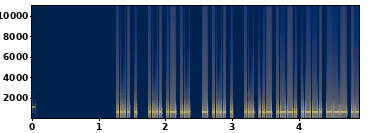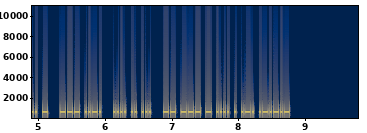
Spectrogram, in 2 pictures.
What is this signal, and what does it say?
Morse code, heard as a keyed tone, about 44 wpm, 700 Hz. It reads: HE HAS THE SUPPORT OF HIS MOTHER.
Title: Sentences from Top 800 Words 45wpm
